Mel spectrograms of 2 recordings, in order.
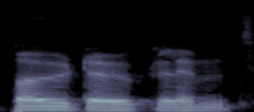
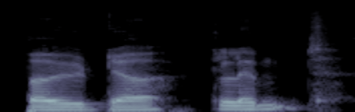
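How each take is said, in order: First: The last vowel of Bodo is not 'uh'. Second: The last vowel of Bodo is 'uh'. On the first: The speaker calls it wrong. "It's not Bodo Glimt" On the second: The speaker calls it right. "that O with the line through it is an uh sound"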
